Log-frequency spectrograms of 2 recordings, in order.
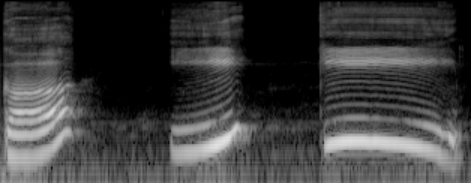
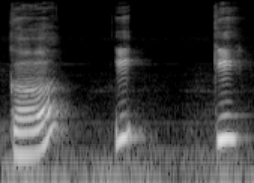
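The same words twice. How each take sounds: First: क, ई, की spaced out, ई and की stretched long; long vowel blend. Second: क, ई, की spaced out, ई and की kept brief; short vowel blend. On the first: Teacher blending for children, long drawn-out ई and की. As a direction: sound out क, ई, की, holding the final vowel. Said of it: "बड़ी ई की मात्रा का sound कैसा होता है". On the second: Teacher repeating the blend for children, short ई and की. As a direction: sound out क, ई, की, ending short. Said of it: "short sound". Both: Shown as a demonstration.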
